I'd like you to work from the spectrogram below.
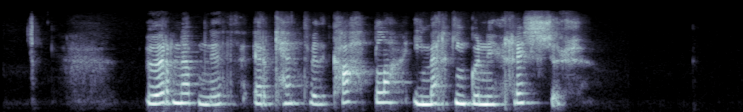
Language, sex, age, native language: Icelandic, female, 20-29, Icelandic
